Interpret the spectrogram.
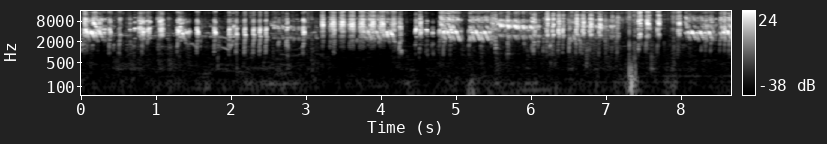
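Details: Budgies keep up a fast, high-pitched warbling chatter of clicks, twitters and short squeaky notes, with a brief lull midway before the chattering resumes.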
